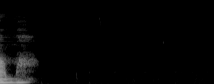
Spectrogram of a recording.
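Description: A narrator's voice trails off about a third of a second in, followed by near silence with one faint click about a second in.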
